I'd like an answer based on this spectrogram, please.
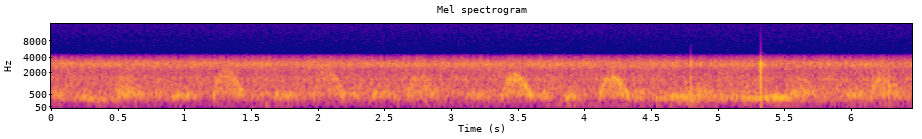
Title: Fetal doppler sounds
